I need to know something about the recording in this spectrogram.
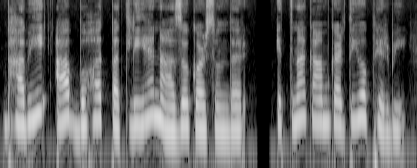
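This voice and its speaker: A woman voicing a gentle, earnest young man who speaks affectionately to his sister-in-law. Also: a little high, moderate pace, dry recording, close to an everyday voice. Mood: tender. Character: tender young man, devoted brother-in-law.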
